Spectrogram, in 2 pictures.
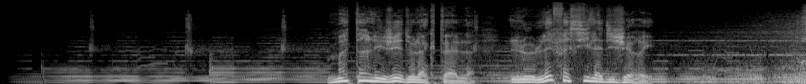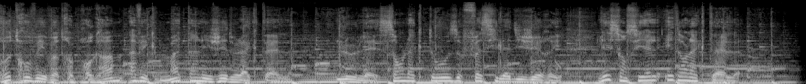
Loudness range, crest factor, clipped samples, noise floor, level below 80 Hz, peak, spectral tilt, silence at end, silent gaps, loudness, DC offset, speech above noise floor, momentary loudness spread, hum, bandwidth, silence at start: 5 LU; 14 dB; under 0.1%; -48 dBFS; -26 dBFS; -2 dBFS; -5.5 dB/octave; 0.1 s; none; -17 LUFS; under 0.1%; 32 dB; 18 LU; none; 19.5 kHz; 0.6 s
